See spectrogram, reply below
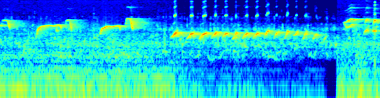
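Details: White-rumped shama song used as a master recording to provoke other shamas into answering: short rising whistled phrases, then a fast run of sharp, evenly spaced chipping notes, ending in bright high whistles.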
